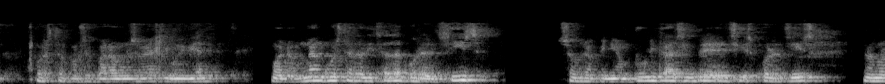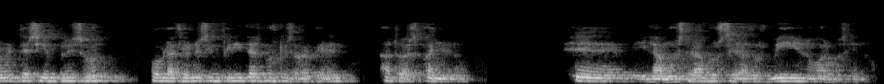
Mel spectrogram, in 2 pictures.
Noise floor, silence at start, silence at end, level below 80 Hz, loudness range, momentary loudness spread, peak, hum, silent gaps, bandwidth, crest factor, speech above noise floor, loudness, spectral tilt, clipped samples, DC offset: under -90 dBFS; 0 s; 0.15 s; -62 dBFS; 4 LU; 10 LU; -2 dBFS; none; 2.56-2.70 s, 5.09-5.58 s, 8.54-8.62 s, 10.26-10.32 s, 12.50-12.64 s, 13.74-14.48 s; 7.6 kHz; 16 dB; over 71 dB; -19 LUFS; -7 dB/octave; under 0.1%; under 0.1%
